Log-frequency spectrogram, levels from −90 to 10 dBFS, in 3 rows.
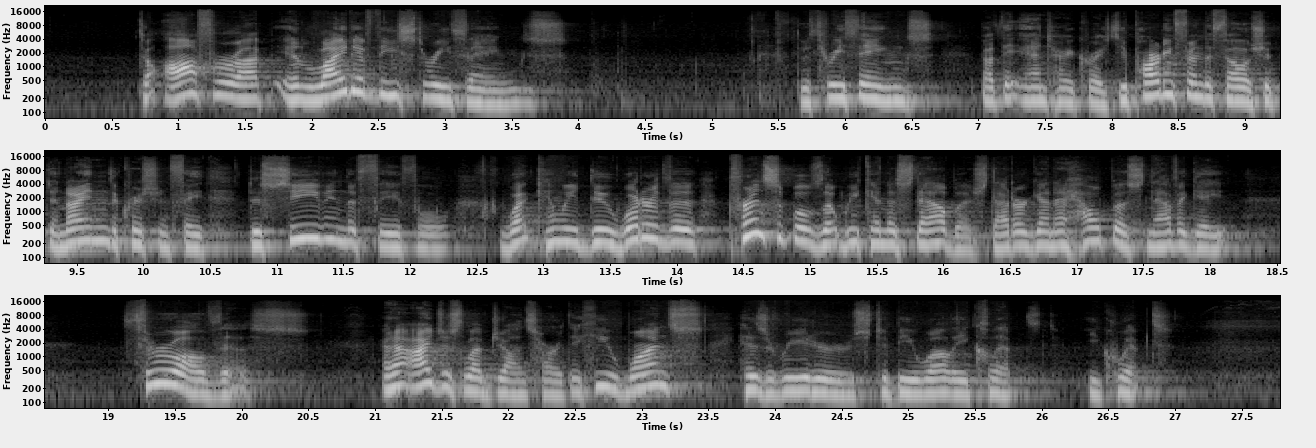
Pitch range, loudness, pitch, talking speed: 165-210 Hz, -22 LUFS, 185 Hz, 140 wpm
